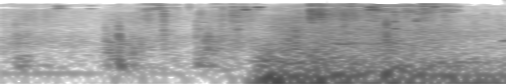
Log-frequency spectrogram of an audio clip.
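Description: A deep whooshing rumble swells up suddenly.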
